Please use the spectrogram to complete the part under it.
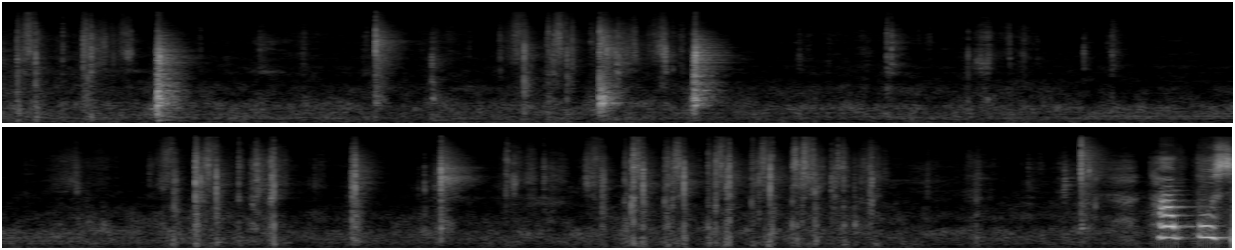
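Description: Cards tap and slide softly onto a table.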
